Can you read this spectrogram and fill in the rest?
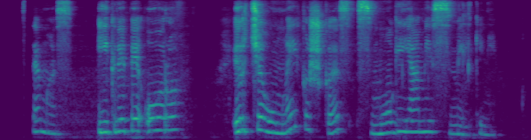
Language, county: Lithuanian, Alytus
